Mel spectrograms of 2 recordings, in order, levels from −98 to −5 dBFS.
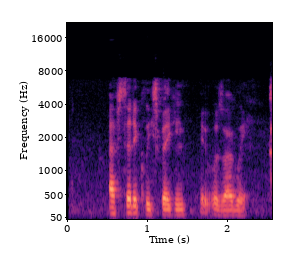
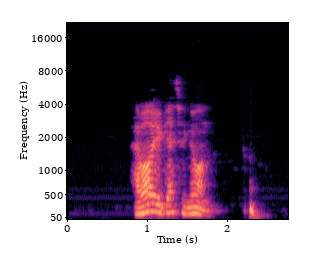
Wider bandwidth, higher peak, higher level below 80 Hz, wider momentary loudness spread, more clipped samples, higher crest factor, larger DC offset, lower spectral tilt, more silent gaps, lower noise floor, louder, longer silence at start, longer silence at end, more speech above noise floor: about the same, 7.2 kHz vs 7 kHz; second, -14 dBFS vs -8 dBFS; second, -72 dBFS vs -58 dBFS; second, 9 LU vs 15 LU; neither; about the same, 18 dB vs 20 dB; neither; second, -5.5 dB/octave vs -8 dB/octave; neither; second, -62 dBFS vs -77 dBFS; second, -32 LUFS vs -25 LUFS; second, 0.55 s vs 0.85 s; second, 0 s vs 0.4 s; second, 31 dB vs 54 dB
